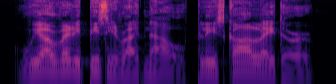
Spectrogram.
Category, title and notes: Speech > Solo speech
we are very busy right now please call later
man, male, voice, call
